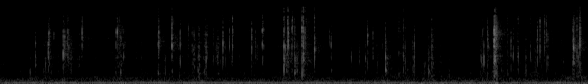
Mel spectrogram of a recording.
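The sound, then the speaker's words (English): Plastic wrapping tucked around a figure crinkles and crackles as the figure is unwrapped, an irregular stream of sharp, bright rustles with one louder snap near the end, over a steady low hum and no voices. “There's a bit of plastic just kind of like tucked up around her.”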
